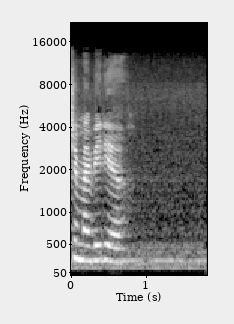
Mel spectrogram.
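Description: A woman speaks briefly, close to the microphone.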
